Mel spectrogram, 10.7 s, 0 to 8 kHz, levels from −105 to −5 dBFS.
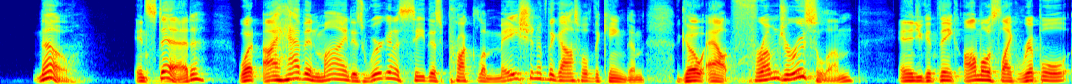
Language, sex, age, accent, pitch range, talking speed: English, male, 40-59, American, 105-140 Hz, 180 wpm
